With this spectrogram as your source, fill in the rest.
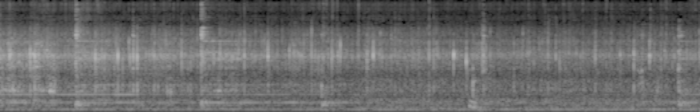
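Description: Cumin and garlic sizzling in hot oil for Indian dal tadka, a steady close crackling fry with scattered sharp pops and faint stirring scrapes throughout.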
